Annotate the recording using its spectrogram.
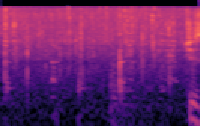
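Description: Chopped onion and chili sizzling in oil in a frying pan as they are sautéed, with a metal spoon clicking and scraping against the pan as it stirs them.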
